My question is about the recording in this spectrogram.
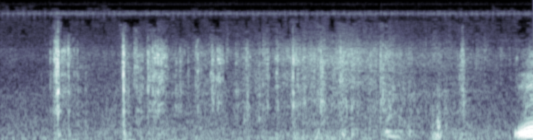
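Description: A board rolling and scraping down a dirt slope, with irregular crackling and two sharp knocks in the first second and a smaller one later. Deep laughter breaks in just before the end.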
